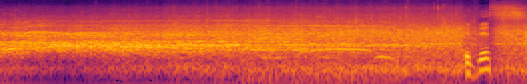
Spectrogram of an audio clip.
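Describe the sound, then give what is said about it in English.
A large live crowd at the Norse Theater in San Francisco applauds and cheers loudly and steadily, a dense wash of clapping and whoops that holds for several seconds before a voice cuts in near the end. “As you can hear, we are live.”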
